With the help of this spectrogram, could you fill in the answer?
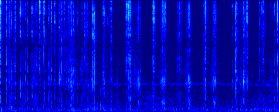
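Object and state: Acrylic nail extensions tapped together.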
